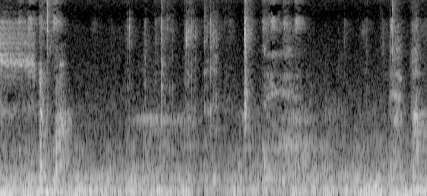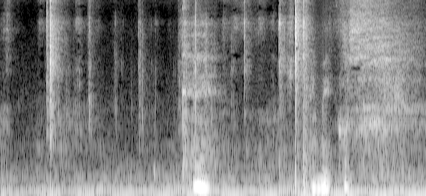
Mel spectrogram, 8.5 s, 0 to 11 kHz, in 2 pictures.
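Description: Small plastic parts of a Mini 4WD chassis being handled and snapped together: faint rattling and light clicks, one sharp snap just under five seconds in as the black rear part is pressed on over the motor, then a few more clicks after seven seconds.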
